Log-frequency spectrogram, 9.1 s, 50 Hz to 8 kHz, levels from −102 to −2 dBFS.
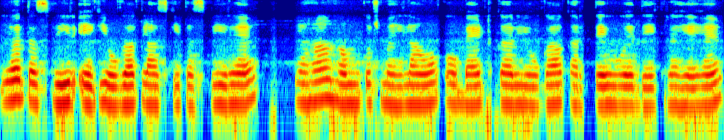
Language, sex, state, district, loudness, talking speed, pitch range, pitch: Hindi, female, Maharashtra, Mumbai Suburban, -17 LUFS, 130 wpm, 180-190 Hz, 185 Hz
